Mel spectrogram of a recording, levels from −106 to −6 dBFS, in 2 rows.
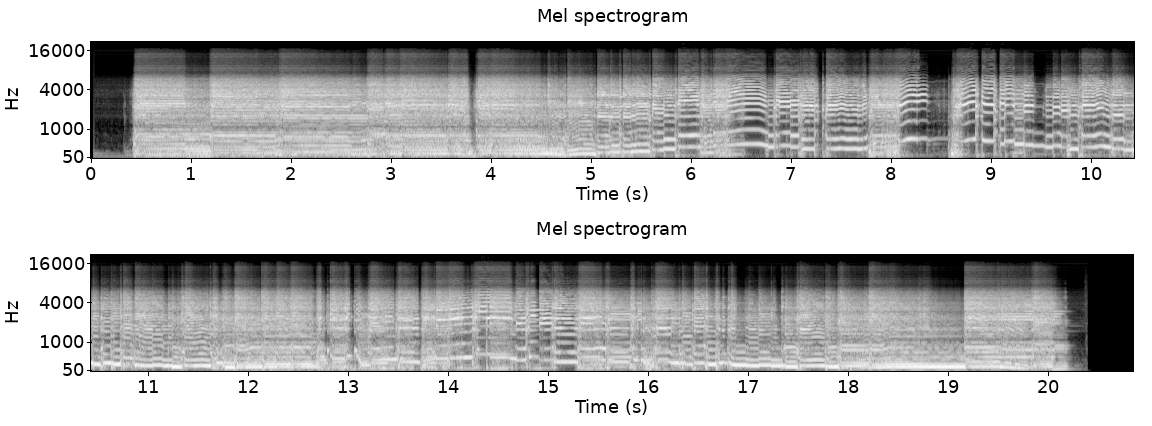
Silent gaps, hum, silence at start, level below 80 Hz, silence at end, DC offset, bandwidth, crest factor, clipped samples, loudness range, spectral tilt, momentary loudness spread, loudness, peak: none; none; 0.4 s; -46 dBFS; 0.65 s; under 0.1%; 13.5 kHz; 14 dB; under 0.1%; 1 LU; -4.5 dB/octave; 3 LU; -12 LUFS; 0 dBFS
